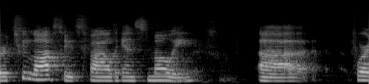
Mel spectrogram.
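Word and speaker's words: Mowi: Farms owned by the Norwegian company Maui or as they would pronounce it Maui lost 2.6 million fish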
